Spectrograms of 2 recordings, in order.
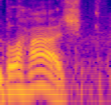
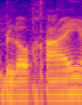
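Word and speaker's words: Blåhaj: they sleep on a blage perfect big stuffed shark from Ikea I know it's pronounced blai or something but I I say blage because it sounds cuter oh yeah everyone says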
